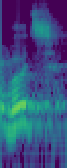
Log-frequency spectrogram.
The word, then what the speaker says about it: woods: Repeat after me. Woods. With the long U sound, right?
